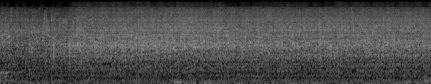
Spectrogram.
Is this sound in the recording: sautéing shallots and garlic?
yes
